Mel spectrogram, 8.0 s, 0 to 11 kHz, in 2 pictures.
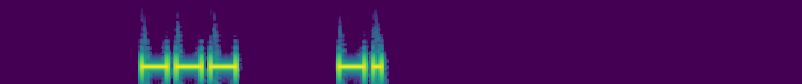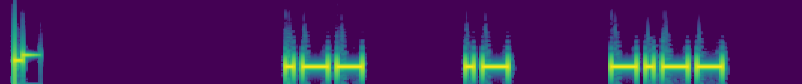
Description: Morse code, heard as a keyed tone, about 27 wpm, spaced as for 13 wpm, 690 Hz. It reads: ON WAY
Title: 4x Character Spacing - Top 200 Words - 28wpm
